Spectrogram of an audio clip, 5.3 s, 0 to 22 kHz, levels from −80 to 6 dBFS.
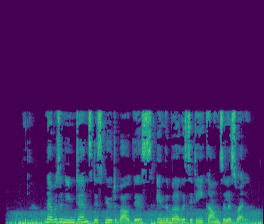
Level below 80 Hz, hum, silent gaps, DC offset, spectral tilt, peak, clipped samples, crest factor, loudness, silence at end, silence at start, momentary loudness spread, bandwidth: -28 dBFS; none; none; under 0.1%; -5 dB/octave; 0 dBFS; under 0.1%; 14 dB; -14 LUFS; 0 s; 0.15 s; 6 LU; 12 kHz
